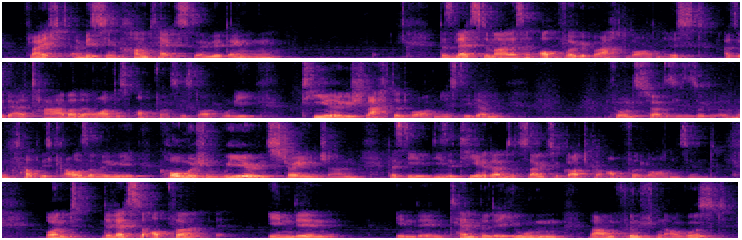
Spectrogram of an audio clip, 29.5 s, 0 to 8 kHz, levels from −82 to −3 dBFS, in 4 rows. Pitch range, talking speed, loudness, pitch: 115-150 Hz, 155 wpm, -28 LUFS, 130 Hz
